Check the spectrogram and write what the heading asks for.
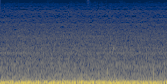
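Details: Steady, deep engine rumble from a vehicle fills the recording, with no animal voices.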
